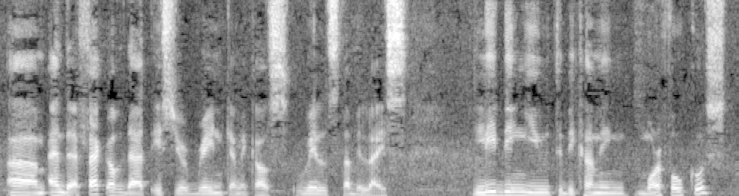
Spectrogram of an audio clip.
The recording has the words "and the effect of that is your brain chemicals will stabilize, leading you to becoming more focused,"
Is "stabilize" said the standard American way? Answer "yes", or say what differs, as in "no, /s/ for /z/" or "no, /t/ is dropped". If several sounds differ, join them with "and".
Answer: no, /s/ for /z/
